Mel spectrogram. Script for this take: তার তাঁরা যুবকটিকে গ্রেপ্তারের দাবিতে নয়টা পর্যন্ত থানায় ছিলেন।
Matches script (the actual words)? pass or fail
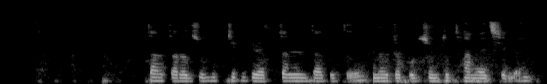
pass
